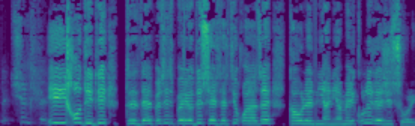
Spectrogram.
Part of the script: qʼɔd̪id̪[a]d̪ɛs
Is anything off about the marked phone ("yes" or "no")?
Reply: yes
